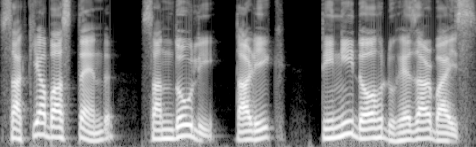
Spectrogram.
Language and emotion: Assamese, neutral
